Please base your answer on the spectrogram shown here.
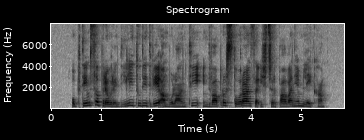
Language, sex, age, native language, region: Slovenian, female, 18-29, Slovenian, Drava region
